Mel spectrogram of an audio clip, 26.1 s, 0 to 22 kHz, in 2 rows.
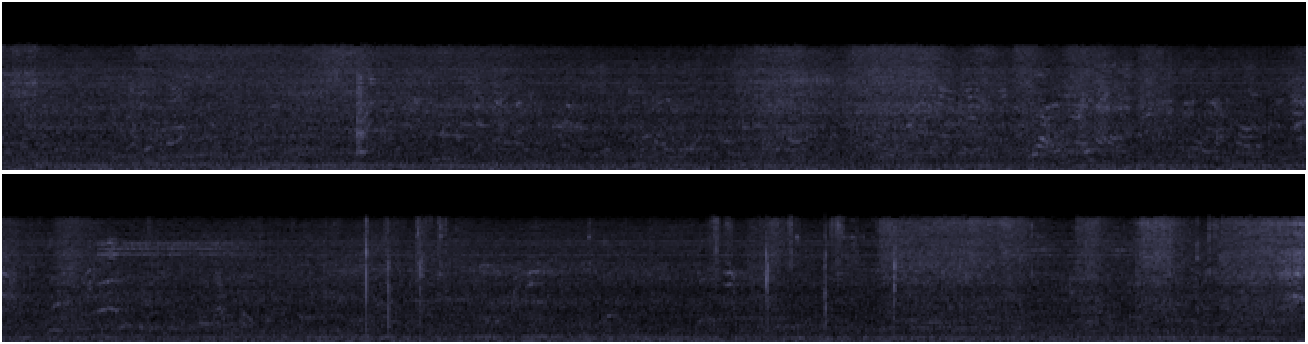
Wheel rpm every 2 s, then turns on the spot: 0, 0, 0, 0, 0, 0, 0, 0, 0, 0, 0, 0, 0.
none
